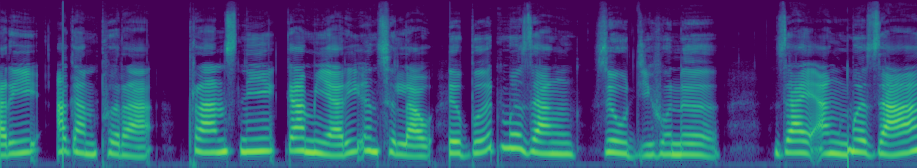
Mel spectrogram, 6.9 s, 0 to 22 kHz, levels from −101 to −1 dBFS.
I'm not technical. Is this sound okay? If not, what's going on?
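No. There are three very short glitches, at 0.47, 3.37 and 6.36 seconds. Each one is a quick chirp or blip cutting into the speech. The cause is damaged data in a compressed stream. Some of the stored or sent audio data was spoiled. When the player hits a bad spot, it can't read it properly. It briefly loses its place and hunts for the next good piece, which makes the blip.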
